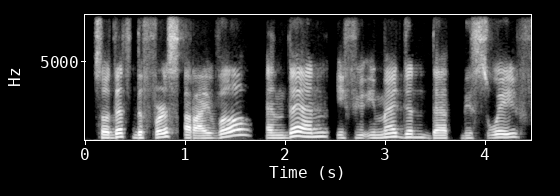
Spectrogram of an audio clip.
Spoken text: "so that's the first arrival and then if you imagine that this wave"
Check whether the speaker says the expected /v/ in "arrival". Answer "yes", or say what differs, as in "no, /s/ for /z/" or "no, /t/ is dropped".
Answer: yes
